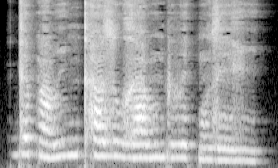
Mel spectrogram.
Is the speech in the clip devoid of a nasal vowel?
no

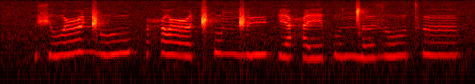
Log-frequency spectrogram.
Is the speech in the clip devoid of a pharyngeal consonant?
no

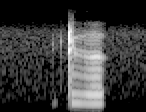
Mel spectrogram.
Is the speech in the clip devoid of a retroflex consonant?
no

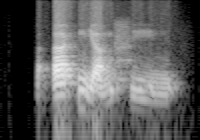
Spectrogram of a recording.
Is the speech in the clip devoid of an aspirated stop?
yes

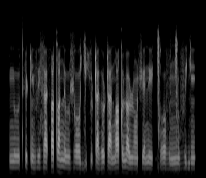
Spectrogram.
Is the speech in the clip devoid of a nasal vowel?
no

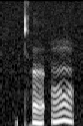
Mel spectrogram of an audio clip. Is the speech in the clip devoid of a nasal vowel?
no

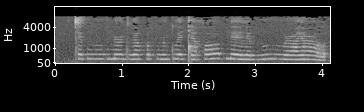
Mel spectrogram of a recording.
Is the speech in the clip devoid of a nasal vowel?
yes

